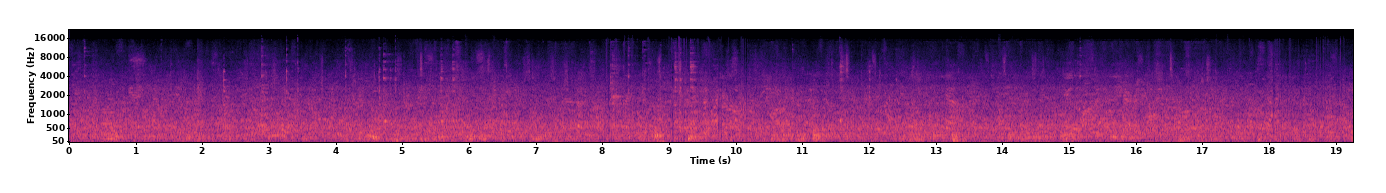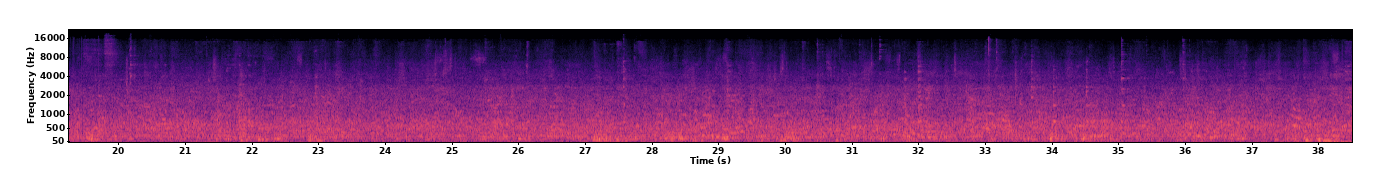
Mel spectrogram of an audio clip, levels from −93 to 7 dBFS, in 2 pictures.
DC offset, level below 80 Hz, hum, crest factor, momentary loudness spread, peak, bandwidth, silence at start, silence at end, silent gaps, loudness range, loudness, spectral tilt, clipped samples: under 0.1%; -44 dBFS; none; 16 dB; 3 LU; -14 dBFS; 17 kHz; 0 s; 0 s; none; 2 LU; -31 LUFS; -6 dB/octave; under 0.1%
